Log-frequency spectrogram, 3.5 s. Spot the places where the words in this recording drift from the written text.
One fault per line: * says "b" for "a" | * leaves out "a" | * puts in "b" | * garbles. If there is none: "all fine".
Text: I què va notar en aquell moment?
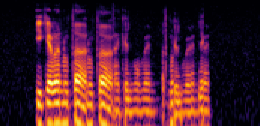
* puts in "notar"
* garbles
